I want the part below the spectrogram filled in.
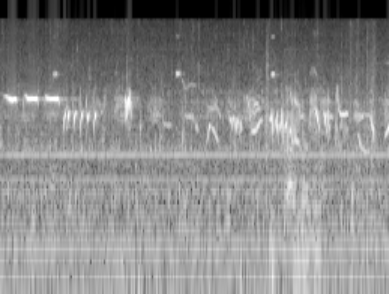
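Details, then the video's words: Juvenile rufous-tailed rock thrush with clear high whistles, then a fast run of short repeated chips and a varied, warbling jumble of squeaky notes over a faint steady hum. "Juvenil de Roquero rojo (Monticola saxatilis)"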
